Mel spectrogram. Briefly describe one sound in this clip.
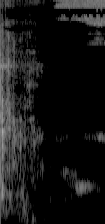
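Water gushes and splashes out of a hose onto rocks.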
